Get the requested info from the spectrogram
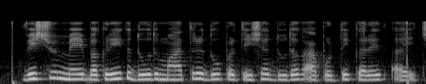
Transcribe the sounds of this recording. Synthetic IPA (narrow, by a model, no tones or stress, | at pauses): ʋɪʃʋəmẽbəkɾikd̪uːd̪ʱmaːt̪ɾəd̪upɾɐt̪ɪʃət̪̚d̪uːd̪ʱəka̰ːpuɾt̪ikɐɾet̪ə̰et͡ʃ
